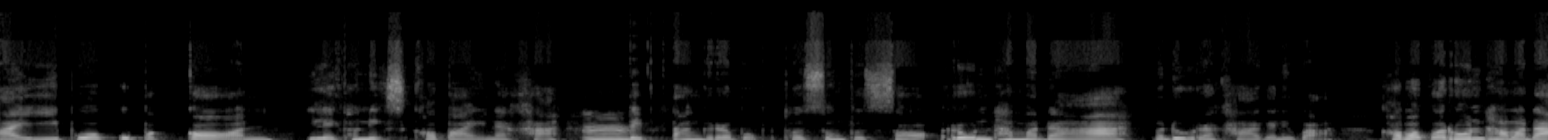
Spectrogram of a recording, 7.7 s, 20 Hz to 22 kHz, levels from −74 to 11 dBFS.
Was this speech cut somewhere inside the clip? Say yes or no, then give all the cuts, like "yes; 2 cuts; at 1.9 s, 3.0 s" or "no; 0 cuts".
yes; 3 cuts; at 1.4 s, 4.7 s, 5.7 s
